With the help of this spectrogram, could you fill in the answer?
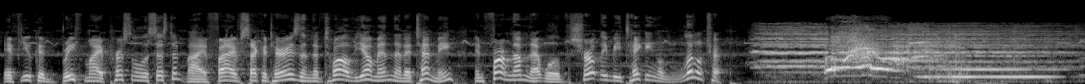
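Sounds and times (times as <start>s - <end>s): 
speech: 0.0s - 8.6s
person screaming loudly: 8.2s - 9.5s.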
